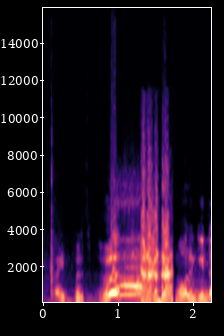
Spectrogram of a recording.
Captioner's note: woah!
